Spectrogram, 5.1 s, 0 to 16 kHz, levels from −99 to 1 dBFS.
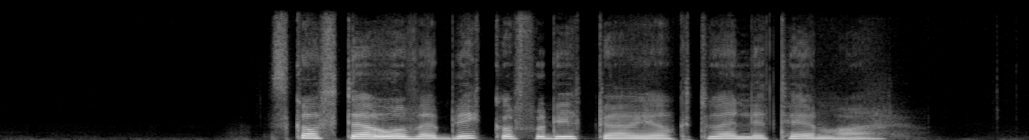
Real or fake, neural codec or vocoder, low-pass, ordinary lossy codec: fake; codec, 44.1 kHz, 2.6 kbps, DAC; 14.4 kHz; none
